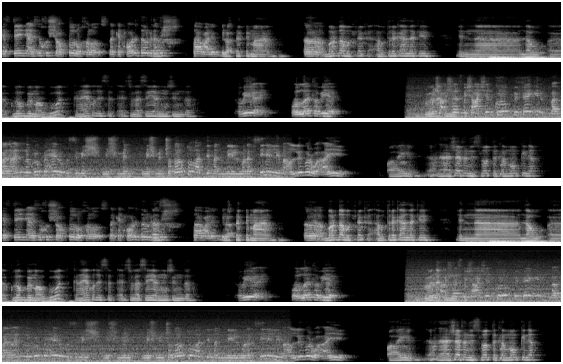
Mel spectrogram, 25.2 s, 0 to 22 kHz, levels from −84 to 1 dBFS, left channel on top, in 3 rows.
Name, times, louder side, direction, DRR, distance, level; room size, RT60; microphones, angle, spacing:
voice 1, 0.0-2.6 2.9-3.5 4.5-4.8 11.9-12.4 12.7-13.4 14.8-21.9, left 1 dB, 35° left, 0.7 m, -25 dB
voice 2, 3.2-4.3 4.6-6.5 6.8-11.3 13.2-13.3 14.6-15.3 22.5-24.7, right 3 dB, 35° right, 0.4 m, -27 dB
sound 1, 6.9-9.7, right 1 dB, 80° left, 1.2 m, -23 dB
sound 2, 14.4-21.1, right 1 dB, 55° right, 0.8 m, -32 dB
4.0 x 2.4 x 2.2 m
head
